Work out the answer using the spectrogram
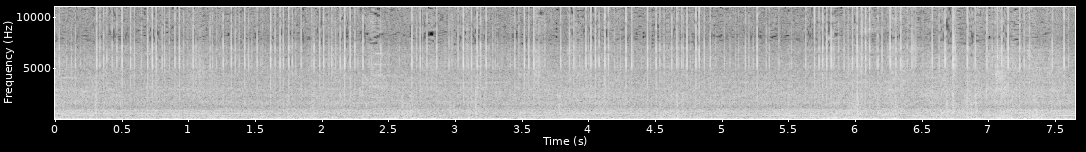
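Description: Running noise inside a JR 115 series electric train under way: a steady rumble of wheels on rail with steady humming tones from the train's drive, which weaken in the middle and come back near the end.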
